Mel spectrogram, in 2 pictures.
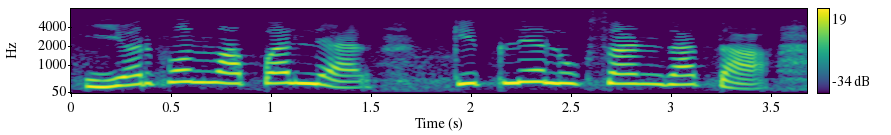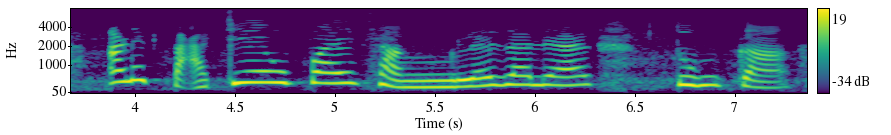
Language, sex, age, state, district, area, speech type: Goan Konkani, female, 30-45, Goa, Quepem, rural, spontaneous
